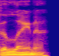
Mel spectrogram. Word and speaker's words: Elena: "My name is Elena. I'll be taking care of you this evening." Elena. He tested the name, noting the slight emphasis she placed on the second syllable.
